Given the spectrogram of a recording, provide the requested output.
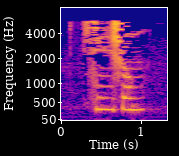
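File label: "新生" Mandarin Chinese; chinese flashcards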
